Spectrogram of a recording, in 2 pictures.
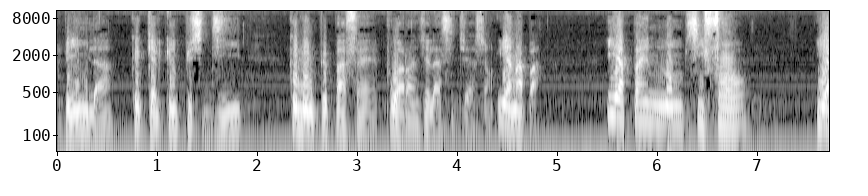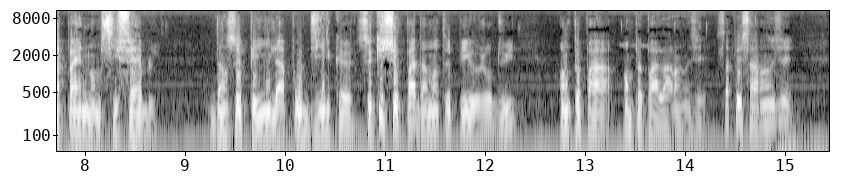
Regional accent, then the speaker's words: Togo; Essayons, en tant que Togolais que nous sommes, si nous pouvons combattre

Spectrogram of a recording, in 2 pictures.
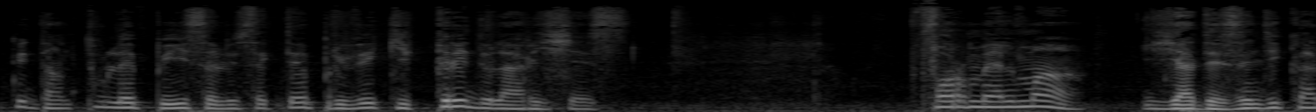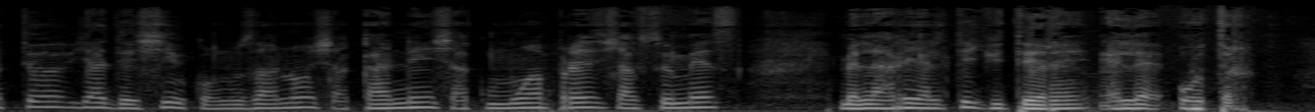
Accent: Togo; ça fait quand même mal en tant que Togolais d'entendre qu'au Bénin, au Burkina, c'est pas de la comparaison, mais c'est des faits

